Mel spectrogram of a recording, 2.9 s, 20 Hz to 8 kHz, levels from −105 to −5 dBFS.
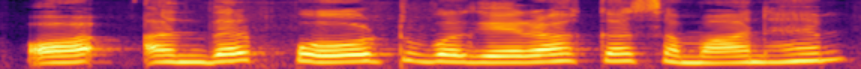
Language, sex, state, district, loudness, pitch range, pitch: Hindi, female, Haryana, Jhajjar, -12 LUFS, 250-280 Hz, 265 Hz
